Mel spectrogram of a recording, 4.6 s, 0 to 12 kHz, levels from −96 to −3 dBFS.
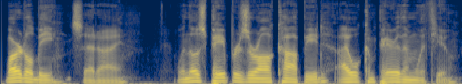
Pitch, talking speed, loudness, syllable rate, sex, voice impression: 105 Hz, 195 wpm, -20 LUFS, 6.0 syllables/s, male, very masculine, very adult-like, middle-aged, very thick, very tensed, very powerful, slightly dark, hard, muffled, fluent, slightly raspy, cool, very intellectual, refreshing, sincere, very calm, very mature, very friendly, very reassuring, very unique, elegant, very wild, sweet, slightly lively, kind, slightly modest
